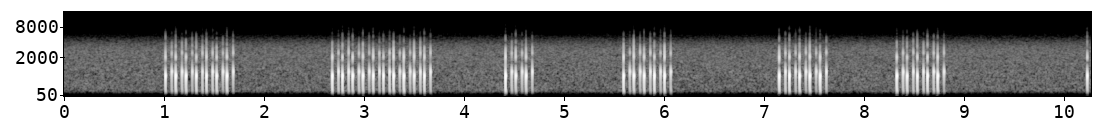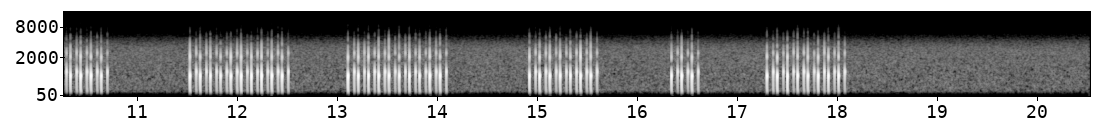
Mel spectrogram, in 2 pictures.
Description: Pulse dialling, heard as clicks on a phone line, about 10 pulses a second. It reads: 7 0 3 5 5 5 5 0 0 7 3 8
